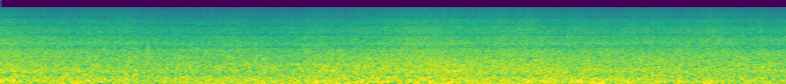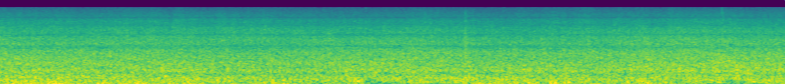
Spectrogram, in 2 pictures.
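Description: Waves wash and crash against rocks below.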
